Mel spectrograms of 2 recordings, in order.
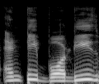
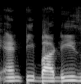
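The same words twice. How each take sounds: First: एंटीबॉडीज with a rounded aw sound, anti-baw-dees; correct pronunciation. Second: एंटीबॉडीज with a flat a sound, anti-bah-dees; wrong pronunciation. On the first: Teacher gives students the right way, anti-baw-dees. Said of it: "ना कि एंटीबॉडीज बोलते हैं". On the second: Teacher shows students the mistaken way, anti-bah-dees. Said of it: "आपको पता है एंटीबॉडीज बोलते हैं". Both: Shown as a demonstration.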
